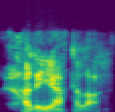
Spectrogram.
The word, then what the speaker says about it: Haleakala: somebody emailed me this we were talking about pronunciation earlier and it's Halle Alcala I'm the actor Haleakala I've been there that's a great note so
